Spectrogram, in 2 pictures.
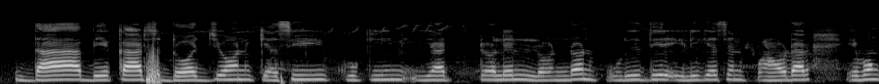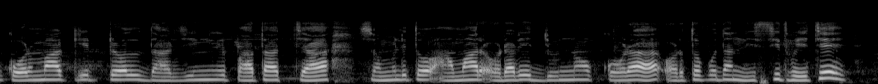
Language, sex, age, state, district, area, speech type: Bengali, female, 30-45, West Bengal, Paschim Medinipur, rural, read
